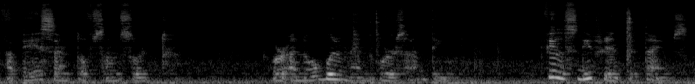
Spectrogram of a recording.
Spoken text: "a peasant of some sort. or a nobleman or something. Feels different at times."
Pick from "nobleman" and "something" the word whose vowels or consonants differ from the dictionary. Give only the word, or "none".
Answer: something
